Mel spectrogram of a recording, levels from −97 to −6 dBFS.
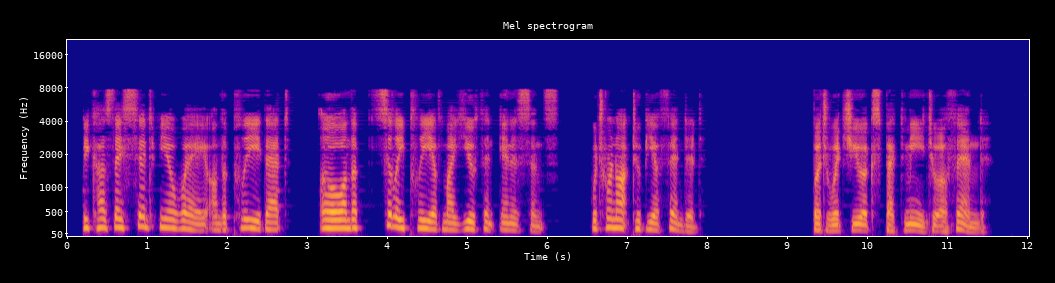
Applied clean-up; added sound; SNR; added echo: neural mask model DeepFilterNet 3.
